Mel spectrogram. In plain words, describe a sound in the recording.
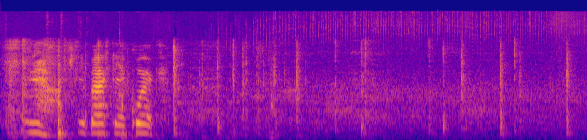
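A bicycle rolls along a road.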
